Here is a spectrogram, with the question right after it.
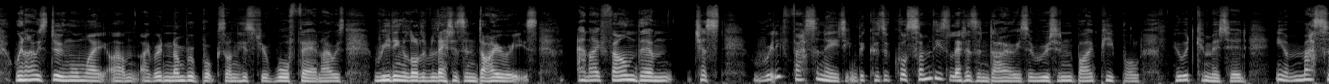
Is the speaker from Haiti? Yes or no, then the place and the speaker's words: yes; Haiti; also born or lived in Zambia / Solomon Islands; growing up in Zambia, Chincarta, growing up in Solomon Islands, and then Haiti for most of my childhood, much of my childhood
